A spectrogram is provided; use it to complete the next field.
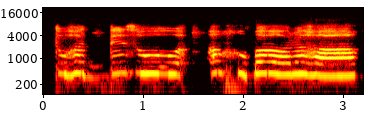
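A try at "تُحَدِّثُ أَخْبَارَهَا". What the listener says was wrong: دیکھیے تحدث سا پر پیش ہے، لمبا نہیں ہوتا ہے پیش۔ تحدث اخبارها،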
